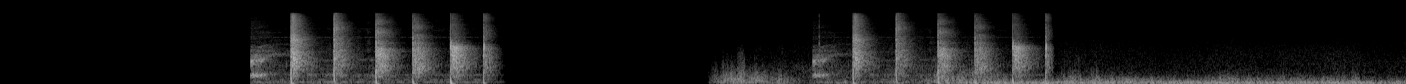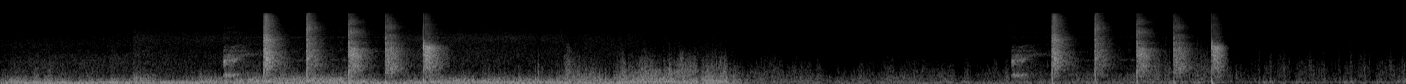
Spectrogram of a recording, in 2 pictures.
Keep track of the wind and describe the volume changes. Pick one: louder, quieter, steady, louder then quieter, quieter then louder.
quieter.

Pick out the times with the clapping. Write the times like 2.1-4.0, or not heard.
2.5-5.0, 8.1-10.6, 16.2-18.6, 24.1-26.4.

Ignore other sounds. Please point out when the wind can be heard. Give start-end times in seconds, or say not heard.
7.0-28.0.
